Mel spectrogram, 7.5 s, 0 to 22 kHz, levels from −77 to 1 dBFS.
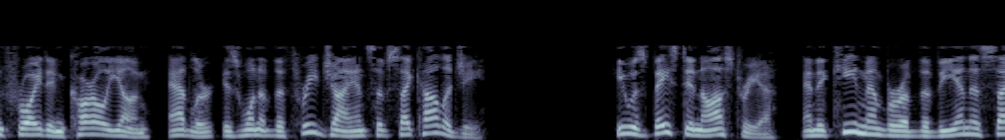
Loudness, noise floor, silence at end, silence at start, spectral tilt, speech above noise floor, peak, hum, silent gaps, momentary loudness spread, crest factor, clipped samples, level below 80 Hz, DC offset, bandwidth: -24 LUFS; under -90 dBFS; 0 s; 0 s; -4.5 dB/octave; over 66 dB; -8 dBFS; none; 3.77-4.49 s; 8 LU; 16 dB; under 0.1%; -62 dBFS; under 0.1%; 6 kHz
